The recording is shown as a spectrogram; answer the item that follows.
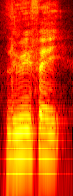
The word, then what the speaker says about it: Liu Yifei: Liu Yifei, maybe? – Liu Yifei.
